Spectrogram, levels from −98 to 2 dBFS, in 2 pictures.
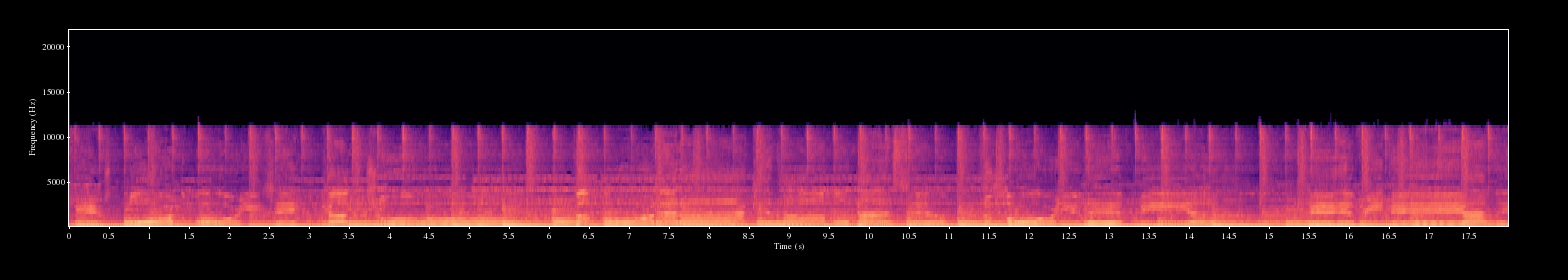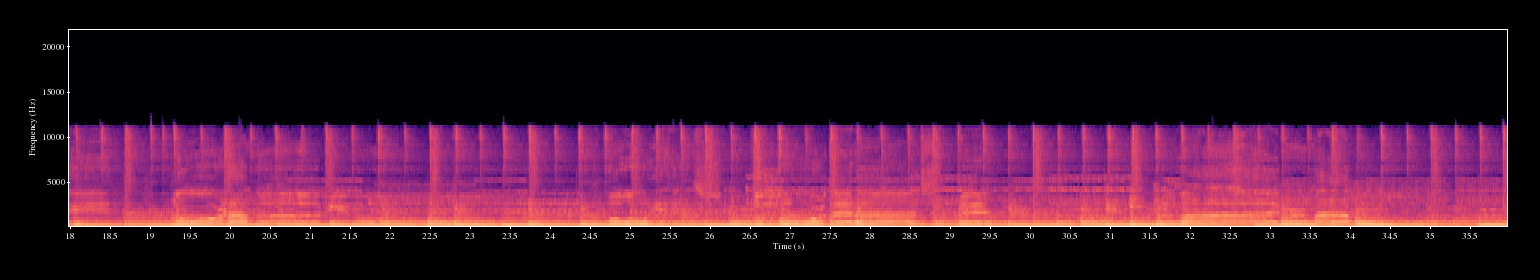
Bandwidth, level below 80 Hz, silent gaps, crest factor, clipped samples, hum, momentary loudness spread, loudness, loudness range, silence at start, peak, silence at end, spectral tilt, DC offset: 11.5 kHz; -46 dBFS; none; 14 dB; under 0.1%; none; 5 LU; -18 LUFS; 2 LU; 0 s; -2 dBFS; 0 s; -5.5 dB/octave; under 0.1%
